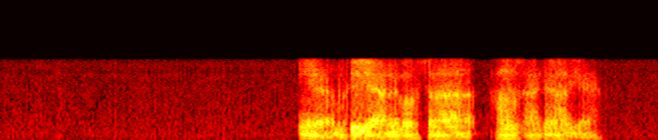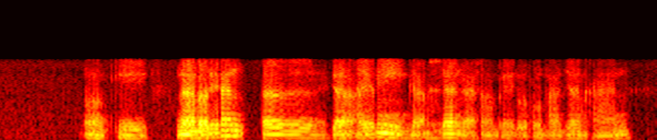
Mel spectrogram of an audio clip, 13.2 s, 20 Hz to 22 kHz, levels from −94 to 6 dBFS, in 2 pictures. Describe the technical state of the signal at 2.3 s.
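At 2.3 s the speech has a distinct doubled quality, as if every syllable were struck twice in quick succession, the second hit arriving at the same loudness as the first. This is channel delay (doubling): one channel runs about 46 ms behind the other, which fits a 2048-sample buffer, and when the two are summed to mono the late copy stands apart as a short slap rather than blending in. It runs through the whole clip, including this moment.

The same stretch also sounds rough, muffled and warbly, with nothing at all above 3.9 kHz. That points to tandem speech coding: the call appears to have passed through a chain such as G.726 at 32 kbit/s, then G.711 A-law, then GSM full rate at 13 kbit/s, so the audio was decoded and re-encoded at each hand-off. The final GSM coder had to work on sound already degraded by the G.726 stage, and its losses stack on top of the earlier ones. This too is present throughout, 2.3 s included.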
